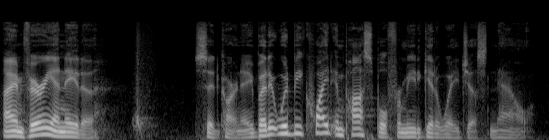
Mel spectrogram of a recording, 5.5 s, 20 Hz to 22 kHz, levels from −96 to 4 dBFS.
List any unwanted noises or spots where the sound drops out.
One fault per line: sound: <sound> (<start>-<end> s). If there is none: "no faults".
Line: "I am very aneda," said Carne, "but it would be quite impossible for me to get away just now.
sound: whoosh (1.3-1.6 s)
